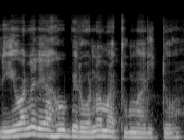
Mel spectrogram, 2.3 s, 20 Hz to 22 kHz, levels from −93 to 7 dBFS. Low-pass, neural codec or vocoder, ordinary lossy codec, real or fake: 14.4 kHz; codec, 44.1 kHz, 7.8 kbps, Pupu-Codec; none; fake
